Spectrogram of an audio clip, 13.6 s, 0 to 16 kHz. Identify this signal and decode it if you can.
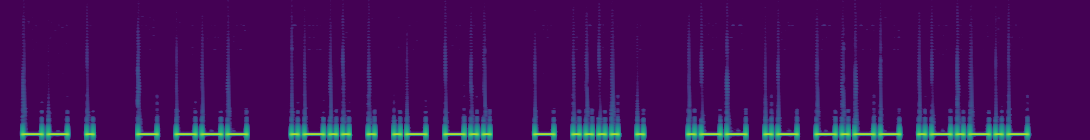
Morse code, heard as a keyed tone, about 15 wpm, 700 Hz. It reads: ME TO LEAD THE WAY.
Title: Sentences from Top 700 Words 15wpm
